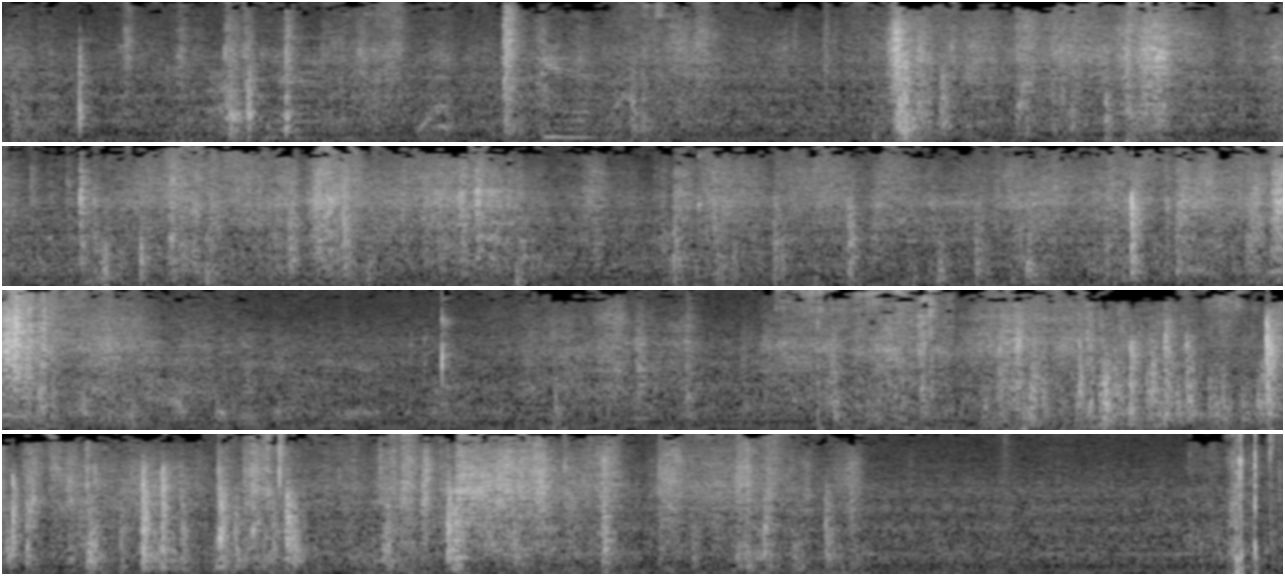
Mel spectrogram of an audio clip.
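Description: Large sheets of paper rustle and crinkle.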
